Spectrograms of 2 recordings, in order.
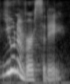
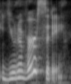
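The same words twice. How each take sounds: First: The stress falls on an unexpected syllable. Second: The stress falls on the usual syllable. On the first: The speaker calls it wrong. "it sounds a little weird" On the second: The speaker calls it right. "It should be university"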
